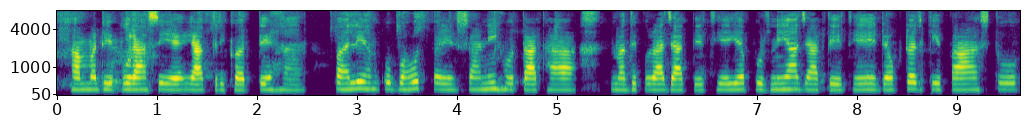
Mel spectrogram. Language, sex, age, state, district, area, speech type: Hindi, female, 30-45, Bihar, Madhepura, rural, spontaneous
